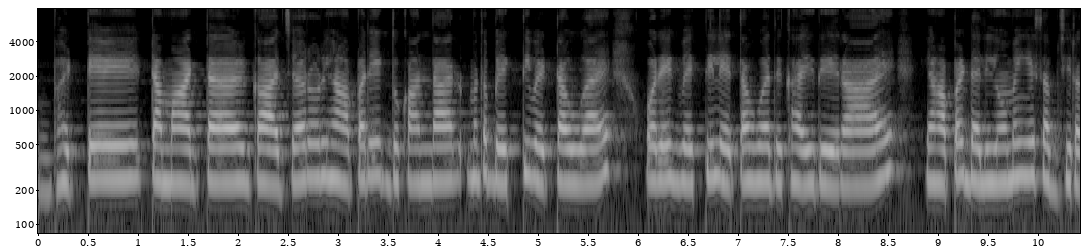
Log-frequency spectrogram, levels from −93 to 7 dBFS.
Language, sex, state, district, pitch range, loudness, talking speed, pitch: Hindi, female, Chhattisgarh, Sarguja, 230-245 Hz, -31 LUFS, 185 wpm, 235 Hz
